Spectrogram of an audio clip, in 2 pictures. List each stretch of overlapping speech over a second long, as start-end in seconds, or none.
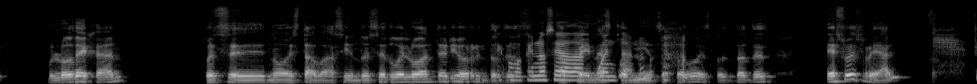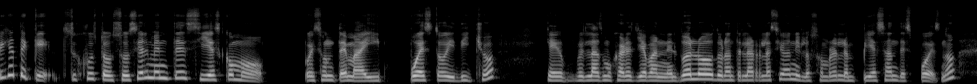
5.0-6.5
